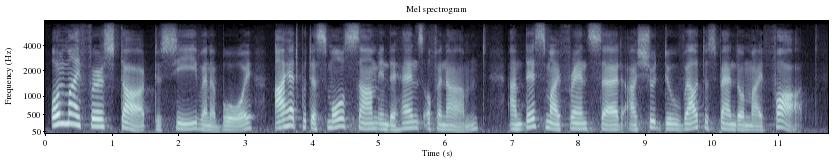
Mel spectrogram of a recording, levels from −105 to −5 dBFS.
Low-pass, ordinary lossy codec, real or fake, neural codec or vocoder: 7.2 kHz; AAC, 48 kbps; fake; codec, 16 kHz, 0.9 kbps, LongCat-Audio-Codec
